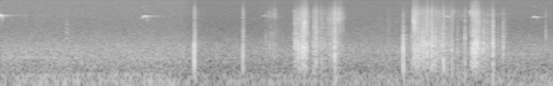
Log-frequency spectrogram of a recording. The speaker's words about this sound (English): I hear that pecking there. That's a chickadee pecking at a plant with a bulge in it. That bulge will have a larva inside. If it is what I think it is. If it's a goldenrod gall.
